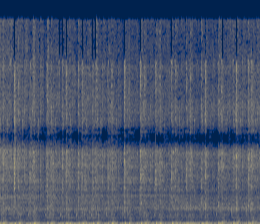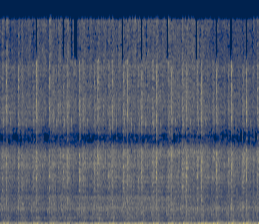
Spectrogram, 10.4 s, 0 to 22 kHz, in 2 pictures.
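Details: 1971 Norton Commando 750 Roadster, matching numbers, off the road three decades, engine and gearbox overhauled, after refurbishment: even, loping twin thump at about 200 beats a minute, then a quick throttle blip; normal idle.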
